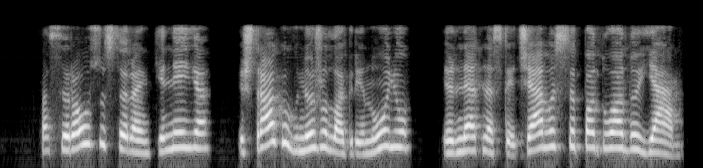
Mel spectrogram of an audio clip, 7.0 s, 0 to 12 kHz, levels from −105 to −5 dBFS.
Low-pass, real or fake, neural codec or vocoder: 7.2 kHz; fake; codec, 16 kHz, 2 kbps, FunCodec, trained on Chinese and English, 25 frames a second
